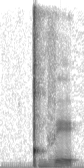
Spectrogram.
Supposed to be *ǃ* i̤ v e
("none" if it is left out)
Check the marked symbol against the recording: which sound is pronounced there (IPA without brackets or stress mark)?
ǃ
